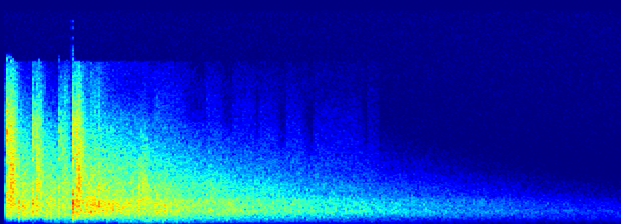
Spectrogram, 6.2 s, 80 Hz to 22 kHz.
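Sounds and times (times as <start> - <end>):
clap fill: 0.0 - 3.3.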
